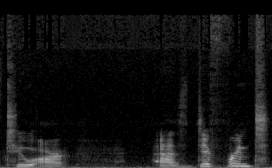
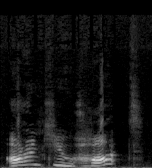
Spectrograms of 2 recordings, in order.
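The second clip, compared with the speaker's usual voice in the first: gasp; 11 semitones higher, 12 dB louder than usual. A narrator's reading. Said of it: "she finally managed to gasp".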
